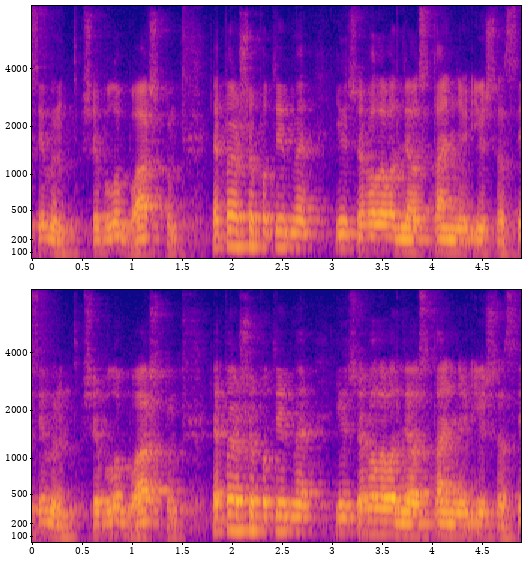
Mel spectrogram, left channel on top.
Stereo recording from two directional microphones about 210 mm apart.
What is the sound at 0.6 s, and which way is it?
Speech, 40° left (ahead or behind).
